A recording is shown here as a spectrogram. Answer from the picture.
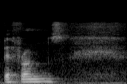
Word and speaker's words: Bifrons: the joint button okay bye fronds I prefer bike runs myself um I have heard it being pronounced bifrons but I'm going to continue with bikrams okay correspondences date June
